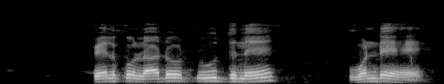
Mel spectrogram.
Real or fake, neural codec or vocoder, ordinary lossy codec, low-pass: real; none; AAC, 48 kbps; 7.2 kHz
